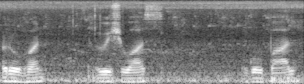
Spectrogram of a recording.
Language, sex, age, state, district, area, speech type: Marathi, male, 18-30, Maharashtra, Thane, rural, spontaneous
